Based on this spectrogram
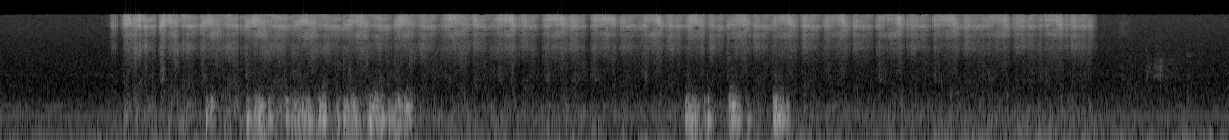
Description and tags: scratching dry
Recorded with Rode VideomicNTG. Raw sound so you can edit as you please. Sound made with me scratching to curtains together. Gives a somewhat dry scratching sound.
